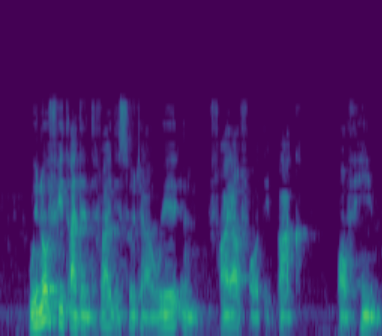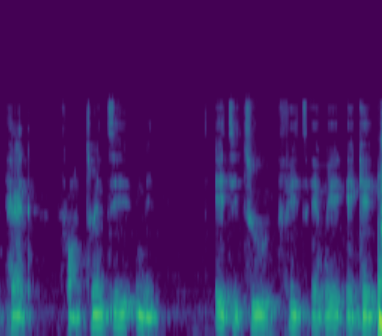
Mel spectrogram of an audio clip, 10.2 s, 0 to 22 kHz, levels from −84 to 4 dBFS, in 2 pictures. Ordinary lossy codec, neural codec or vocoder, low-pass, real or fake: none; vocoder, 22.05 kHz, 80 mel bands, Vocos; 7.2 kHz; fake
